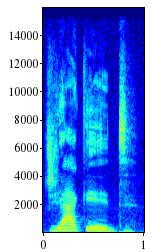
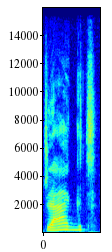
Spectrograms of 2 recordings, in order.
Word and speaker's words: jagged: again it's the ending it's jagged not jacquard jacket so it's not jagd and it's often the IDI the e is silent it's not Edie because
